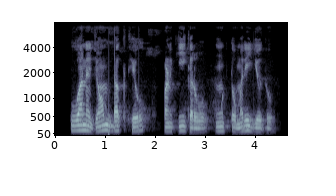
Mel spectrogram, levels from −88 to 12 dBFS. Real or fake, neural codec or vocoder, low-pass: real; none; 7.2 kHz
